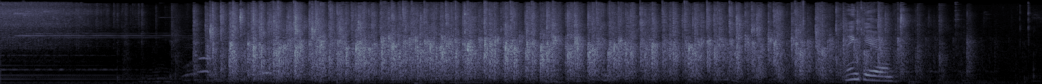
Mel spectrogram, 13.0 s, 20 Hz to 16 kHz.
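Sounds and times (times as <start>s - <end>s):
audience applause: 2.3s - 12.2s.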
